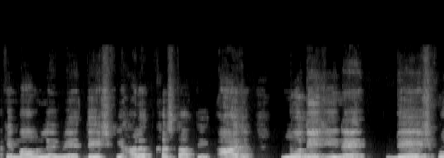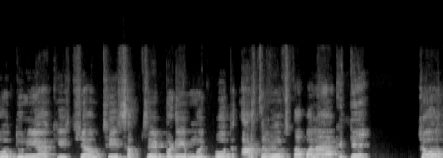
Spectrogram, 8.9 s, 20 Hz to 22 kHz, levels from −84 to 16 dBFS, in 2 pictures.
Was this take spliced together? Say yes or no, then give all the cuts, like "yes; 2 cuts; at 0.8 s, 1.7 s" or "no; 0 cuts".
no; 0 cuts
